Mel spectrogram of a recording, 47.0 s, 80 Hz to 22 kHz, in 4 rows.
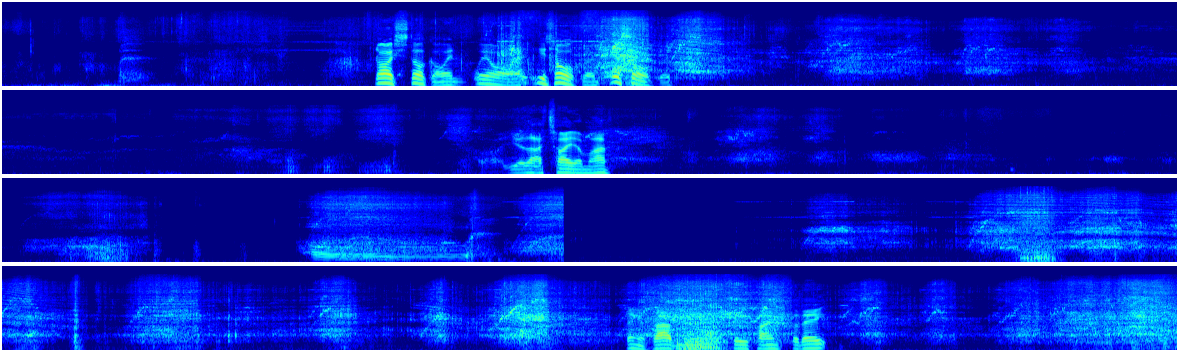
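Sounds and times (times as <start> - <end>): electric motor whining: 4.6 - 11.5, 26.5 - 29.1, 31.4 - 47.0.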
